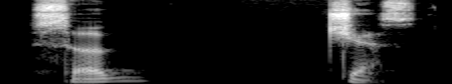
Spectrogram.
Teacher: the first G is a hard G sound sub and the second G is the J sound like juice and jump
